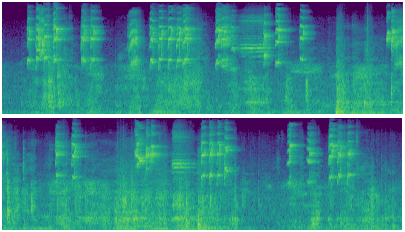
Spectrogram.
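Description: Cockatiels calling over and over in short, harsh chirps and screeches, with a couple of knocks as a wooden nest box is fitted against the wire mesh of their cage.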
